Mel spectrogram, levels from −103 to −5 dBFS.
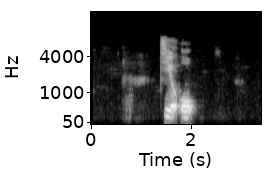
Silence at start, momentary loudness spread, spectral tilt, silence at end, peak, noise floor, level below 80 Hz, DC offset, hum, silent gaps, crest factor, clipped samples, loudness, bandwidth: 1.4 s; 15 LU; -5 dB/octave; 1.4 s; -4 dBFS; -76 dBFS; -70 dBFS; under 0.1%; none; none; 20 dB; under 0.1%; -19 LUFS; 7.8 kHz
